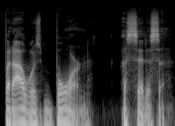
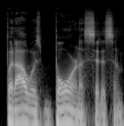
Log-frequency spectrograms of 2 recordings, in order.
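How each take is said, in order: First: Slow and weighty, lower pitch; dramatic slow delivery. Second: Said in the usual way. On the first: Shown as a demonstration. Preacher quoting Paul's reply, slow and dramatic. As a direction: land each word with a dramatic beat. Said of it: "Dramatic beat". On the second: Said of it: "He goes".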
